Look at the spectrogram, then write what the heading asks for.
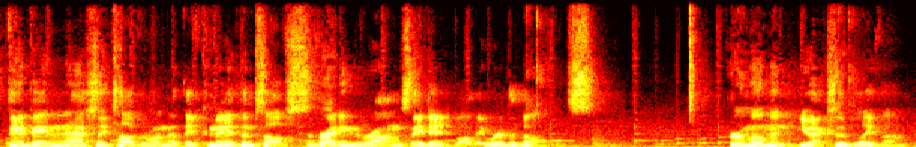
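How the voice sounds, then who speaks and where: A man's voice: on the low side, brisk, fairly bright tone. A man reading out a video game's story dramatically as he plays, stumbling now and then. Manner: theatrical, with occasional stumbles. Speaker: video game player narrating a playthrough. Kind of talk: dramatized reading of game text. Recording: music behind the voice. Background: game music.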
